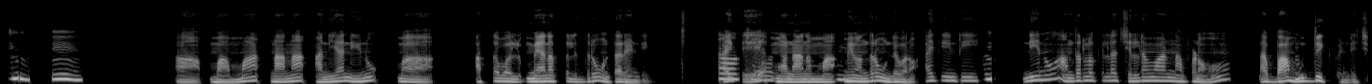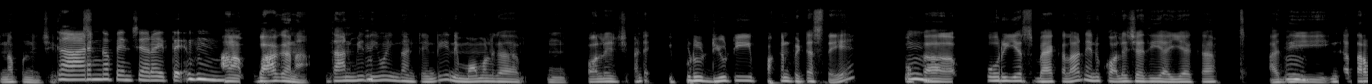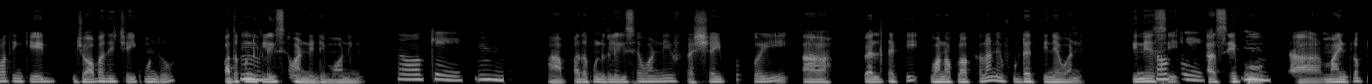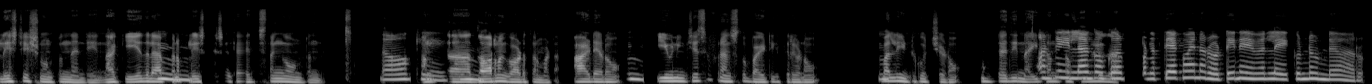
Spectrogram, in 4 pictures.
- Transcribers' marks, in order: other background noise; lip smack; in English: "కాలేజ్"; in English: "డ్యూటీ"; in English: "ఫోర్ ఇయర్స్ బ్యాక్"; in English: "కాలేజ్"; lip smack; in English: "మార్నింగ్"; in English: "ఫ్రెష్"; in English: "ట్వెల్వ్ థర్టీ, వన్ ఓ క్లాక్"; in English: "ప్లే"; in English: "ప్లే స్టేషన్"; lip smack; in English: "ఈవెనింగ్"; in English: "ఫ్రెండ్స్‌తో"
- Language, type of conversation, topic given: Telugu, podcast, ఆసక్తి తగ్గినప్పుడు మీరు మీ అలవాట్లను మళ్లీ ఎలా కొనసాగించగలిగారు?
